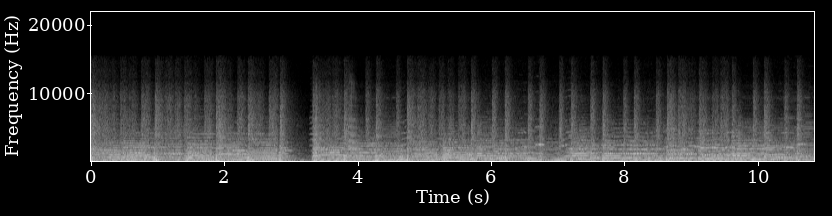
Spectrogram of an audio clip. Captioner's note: crowd applauding and cheering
